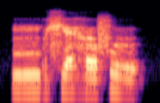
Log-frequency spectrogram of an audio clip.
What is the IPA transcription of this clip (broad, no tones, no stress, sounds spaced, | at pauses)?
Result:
mː ə̤ xʲ ɛ ɦ ə f ɯ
